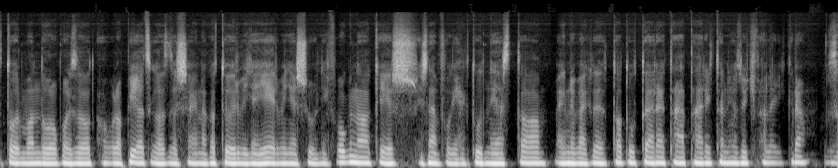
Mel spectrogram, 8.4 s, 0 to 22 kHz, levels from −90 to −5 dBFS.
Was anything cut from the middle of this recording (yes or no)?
yes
